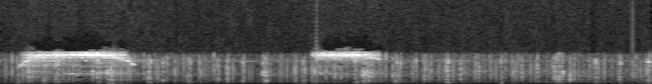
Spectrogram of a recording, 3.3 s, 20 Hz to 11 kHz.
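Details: During a night feeding at 2:07 AM on 25 July 2017, a mouse is brought in while an owl gives loud, breathy screeching hisses, two long bursts a second apart, followed by softer scratching and shuffling.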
